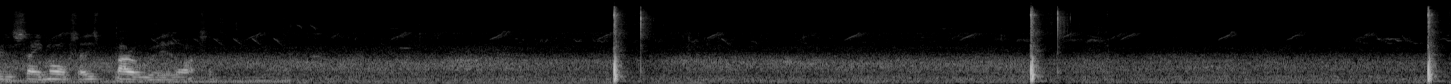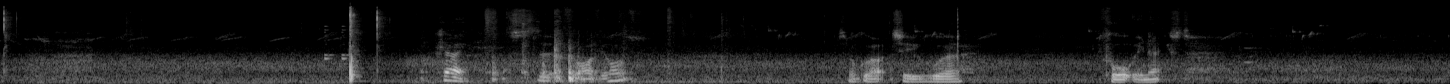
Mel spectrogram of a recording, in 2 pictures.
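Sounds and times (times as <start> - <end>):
air rifle shot crack: 6.1 - 6.6, 10.3 - 10.8, 14.3 - 14.8, 18.0 - 18.5
pellet smacking target: 6.1 - 6.6, 10.3 - 10.8, 14.2 - 14.8, 17.9 - 18.5
faint bird chirps: 13.6 - 18.1, 26.6 - 28.5.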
